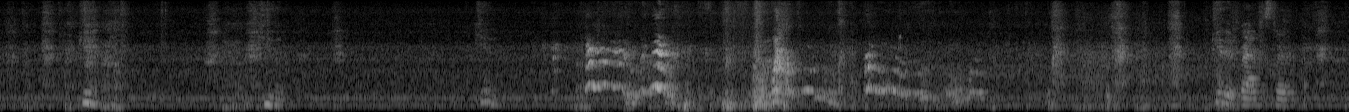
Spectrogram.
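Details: Baxter, a pet pug being house-sat alongside a Boston terrier, going crazy over a ball toy indoors: high whimpers and yips, scattered at first, then a dense excited burst of squeals mid-clip with toy rattling and some human voice.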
